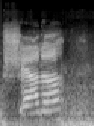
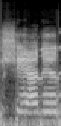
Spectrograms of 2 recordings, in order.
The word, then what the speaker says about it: Shana: school and meeting people nobody could remember my name Shana they would call me Shannon shaa Shana all these different names so my nickname was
